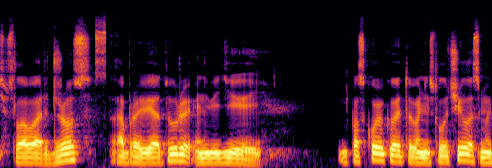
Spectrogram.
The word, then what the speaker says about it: NVDA: Аббревиатура NVDA обычно произносится с ударением на «э», поэтому мы перед буквой «э» напишем в данном поле редактирования пробел.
